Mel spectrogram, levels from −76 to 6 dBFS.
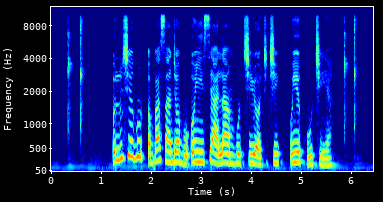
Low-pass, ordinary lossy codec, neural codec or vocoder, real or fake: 9.9 kHz; none; none; real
